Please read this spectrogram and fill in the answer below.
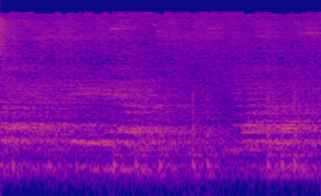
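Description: A faint, drawn-out chanting voice, its notes held for a second or so at a time.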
